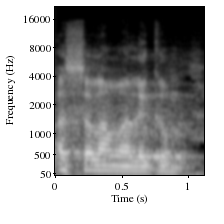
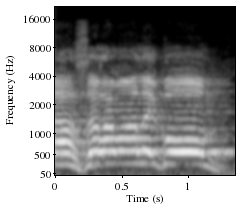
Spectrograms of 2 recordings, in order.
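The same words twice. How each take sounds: First: The greeting is said softly and pleasantly. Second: The greeting is stretched out long and loud. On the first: The greeting is given politely up close. The speaker calls it right. "সুন্দর করে" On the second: The greeting is called out from far away, disrespectfully. The speaker calls it wrong. "তিন mile লম্বা"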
